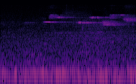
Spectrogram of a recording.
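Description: Near silence: faint outdoor background with a few thin, high bird calls from about half a second in.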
